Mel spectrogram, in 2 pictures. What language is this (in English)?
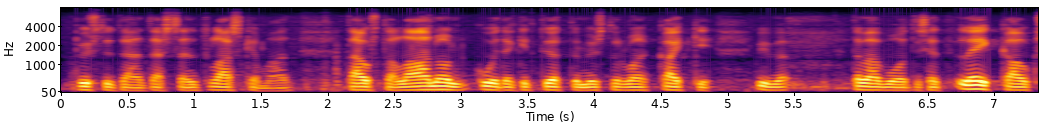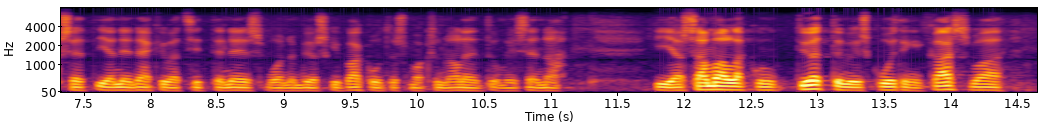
Finnish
